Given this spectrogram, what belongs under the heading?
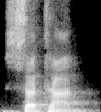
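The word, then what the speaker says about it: שָׂטָן: So it's spelled with the letter sin, tes, and nun, Satan. Now, the letter sin could also be a shin. If you just change the dot from the left side to the right side,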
